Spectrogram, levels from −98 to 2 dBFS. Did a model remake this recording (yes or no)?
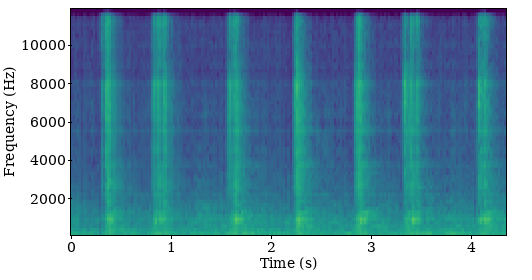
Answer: yes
